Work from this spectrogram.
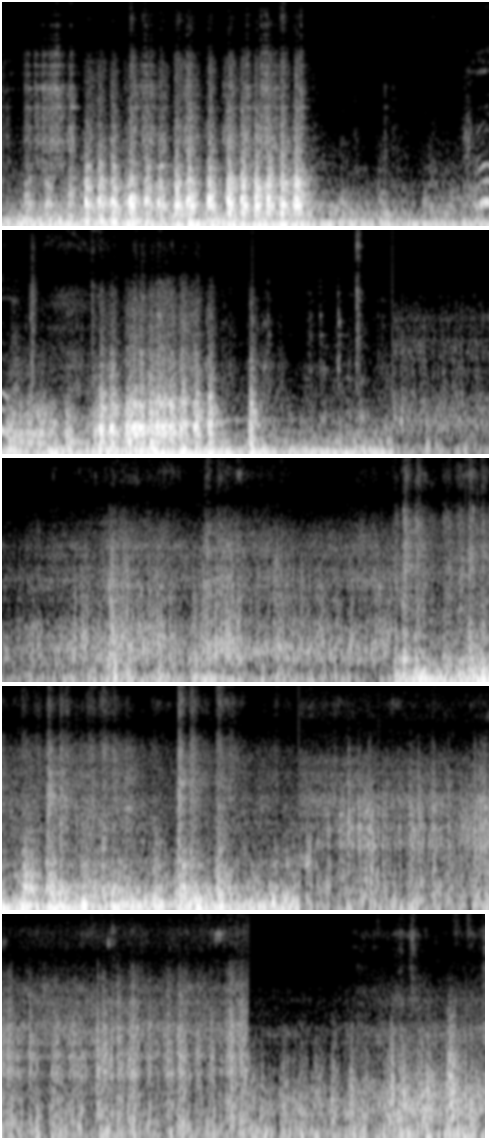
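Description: A train with its parking brake left on rumbles and rattles along the rails in Odesa with a harsh, grinding roar that surges and fades in waves, with wind buffeting the microphone.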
